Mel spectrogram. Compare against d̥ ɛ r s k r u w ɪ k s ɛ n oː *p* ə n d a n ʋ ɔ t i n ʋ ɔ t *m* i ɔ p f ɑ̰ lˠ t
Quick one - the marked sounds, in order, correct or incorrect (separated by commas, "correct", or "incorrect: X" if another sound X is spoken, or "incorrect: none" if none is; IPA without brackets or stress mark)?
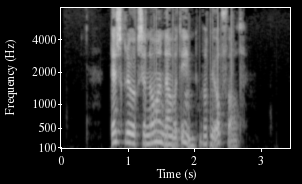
incorrect: none, correct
